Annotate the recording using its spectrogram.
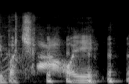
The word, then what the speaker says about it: Bacchae: A Bacchae is a K, Bacchae.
